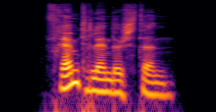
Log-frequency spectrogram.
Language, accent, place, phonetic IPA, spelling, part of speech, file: German, Germany, Berlin, [ˈfʁɛmtˌlɛndɪʃstn̩], fremdländischsten, adjective, De-fremdländischsten.ogg
- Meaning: 1. superlative degree of fremdländisch 2. inflection of fremdländisch: strong genitive masculine/neuter singular superlative degree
